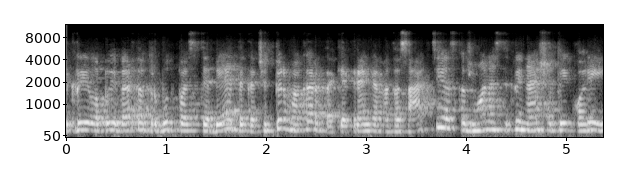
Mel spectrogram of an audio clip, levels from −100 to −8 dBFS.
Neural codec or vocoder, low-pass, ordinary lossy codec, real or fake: none; 7.2 kHz; Opus, 16 kbps; real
